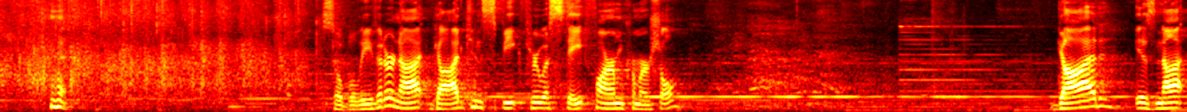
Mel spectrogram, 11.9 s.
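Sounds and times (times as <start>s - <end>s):
audience applause: 0.0s - 3.2s
speech: 0.5s - 0.9s, 3.3s - 7.0s, 10.6s - 11.8s.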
